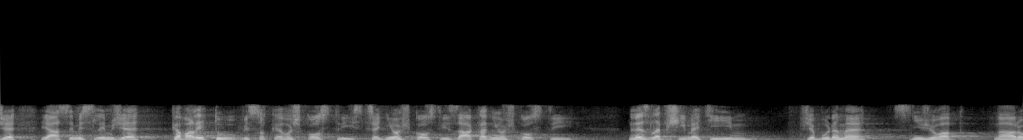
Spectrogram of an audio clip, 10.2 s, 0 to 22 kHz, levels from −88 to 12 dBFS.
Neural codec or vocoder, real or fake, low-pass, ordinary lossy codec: none; real; 5.4 kHz; AAC, 32 kbps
